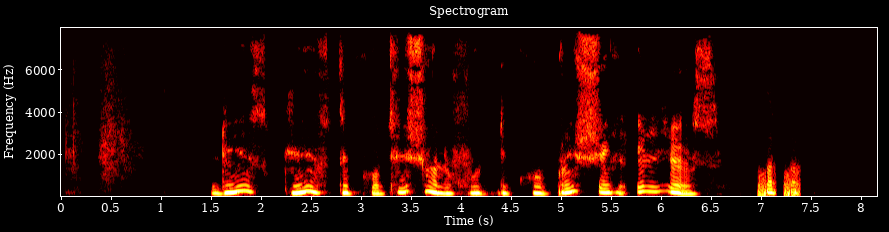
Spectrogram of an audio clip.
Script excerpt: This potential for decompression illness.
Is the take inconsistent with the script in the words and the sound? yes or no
yes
